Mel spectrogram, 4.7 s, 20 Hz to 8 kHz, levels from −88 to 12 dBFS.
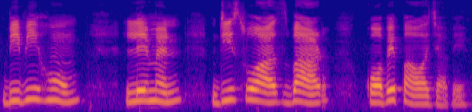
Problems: none marked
